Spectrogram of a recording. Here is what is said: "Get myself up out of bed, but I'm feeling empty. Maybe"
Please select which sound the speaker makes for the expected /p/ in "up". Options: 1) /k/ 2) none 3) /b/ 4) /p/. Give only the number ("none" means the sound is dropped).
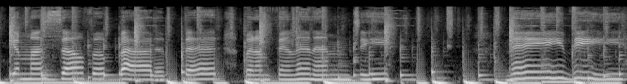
3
